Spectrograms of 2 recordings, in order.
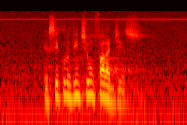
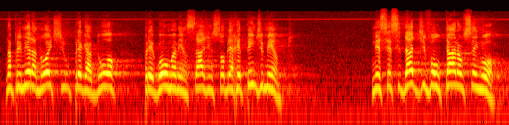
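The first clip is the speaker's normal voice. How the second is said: loud, high, forceful pulpit delivery; preaching at full force; 9 semitones higher, 13 dB louder than usual. Acted. Preacher telling the congregation of revival night, full-force preaching. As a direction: project the story to the whole church.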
